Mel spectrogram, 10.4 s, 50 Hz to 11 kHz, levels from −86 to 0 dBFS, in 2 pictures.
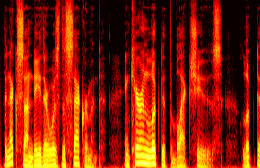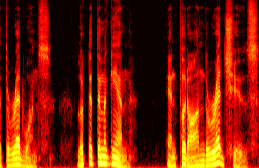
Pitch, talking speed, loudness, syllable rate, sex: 100 Hz, 160 wpm, -18 LUFS, 4.6 syllables/s, male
